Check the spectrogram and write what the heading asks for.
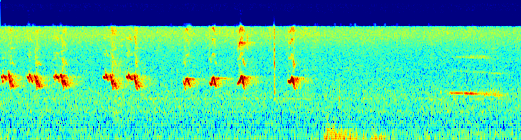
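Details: A male mockingbird in a backyard, singing to attract a female, repeats short chirped notes in twos and threes before a dull thump and quiet.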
